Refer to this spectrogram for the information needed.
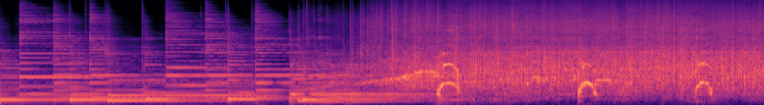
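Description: A short burst of music gives way to a show audience clapping steadily, with loud whoops and whistles rising above the applause every couple of seconds.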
